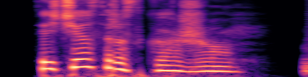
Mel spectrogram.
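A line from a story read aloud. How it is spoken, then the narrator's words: Sighing. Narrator (Russian): вздохнула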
